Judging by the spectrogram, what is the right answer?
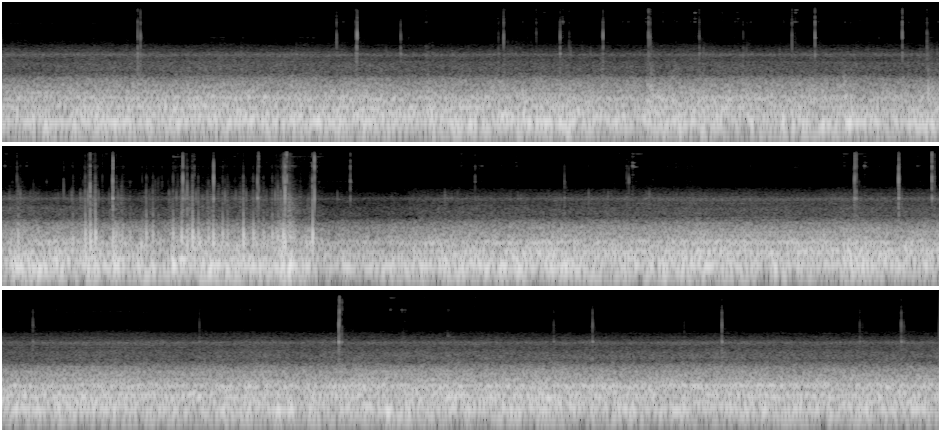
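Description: Steady low road and engine rumble of a car driving, heard from inside the cabin, with a faint steady high whine. A cluster of sharp knocks and rattles comes about ten to twelve seconds in, as over a rough patch of road.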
